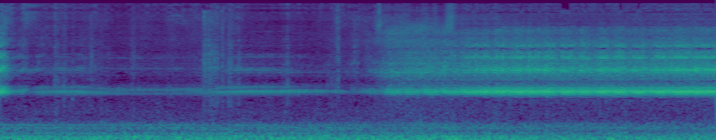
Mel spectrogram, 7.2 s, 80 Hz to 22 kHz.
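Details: 2015 Toyota Alphard: thin, steady high-pitched cricket-like whistle over low engine rumble, heard into the cabin and louder partway through; being located with a stethoscope underneath, source not yet found.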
